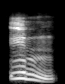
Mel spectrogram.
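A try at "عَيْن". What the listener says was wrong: No, see, it's not the same as a Hamza. A Hamza is a. The Ain is a. A, a. It's like you constrict the sound when it comes out. A, a.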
